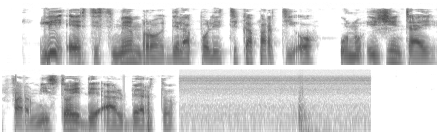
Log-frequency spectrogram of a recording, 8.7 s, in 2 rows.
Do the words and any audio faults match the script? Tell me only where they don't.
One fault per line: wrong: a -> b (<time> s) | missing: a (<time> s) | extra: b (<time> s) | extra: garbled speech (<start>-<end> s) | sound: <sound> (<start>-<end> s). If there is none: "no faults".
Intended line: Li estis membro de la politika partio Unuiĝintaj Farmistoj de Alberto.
sound: thud (7.3-8.0 s)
